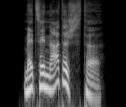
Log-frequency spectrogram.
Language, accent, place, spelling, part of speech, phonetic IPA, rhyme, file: German, Germany, Berlin, mäzenatischste, adjective, [mɛt͡seˈnaːtɪʃstə], -aːtɪʃstə, De-mäzenatischste.ogg
- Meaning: inflection of mäzenatisch: 1. strong/mixed nominative/accusative feminine singular superlative degree 2. strong nominative/accusative plural superlative degree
